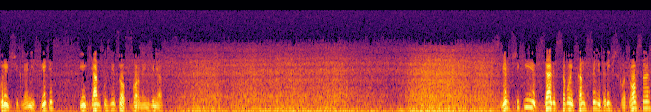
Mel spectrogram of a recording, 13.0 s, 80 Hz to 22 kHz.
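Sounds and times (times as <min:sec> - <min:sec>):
gas gusher roaring: 0:03.3 - 0:11.0.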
